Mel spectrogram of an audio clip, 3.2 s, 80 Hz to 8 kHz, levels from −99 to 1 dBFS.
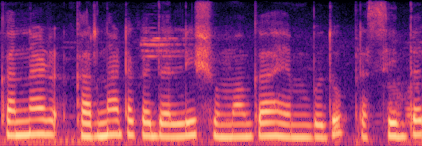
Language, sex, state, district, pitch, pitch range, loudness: Kannada, female, Karnataka, Shimoga, 225 Hz, 215-245 Hz, -14 LUFS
